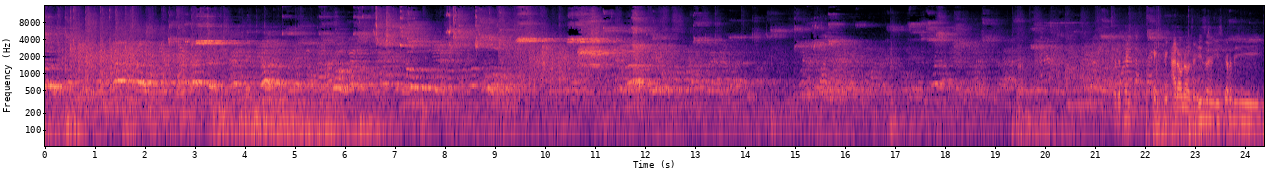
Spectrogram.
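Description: Sneakers squeak on a wooden floor in a large echoing hall.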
